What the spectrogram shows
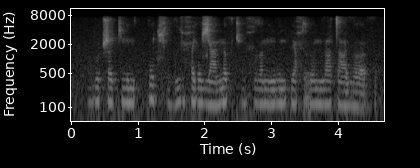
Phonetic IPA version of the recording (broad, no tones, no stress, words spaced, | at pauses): buʈ͡ʂʌcin kːot͡ɕʰo̤ ɣi̤ħjoʑa nʌθcʰo̤ħɣʌnŋun peħronðɯtˤɯ ðʌθ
